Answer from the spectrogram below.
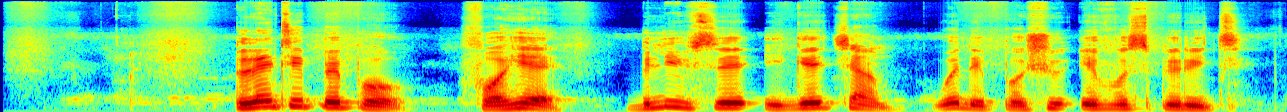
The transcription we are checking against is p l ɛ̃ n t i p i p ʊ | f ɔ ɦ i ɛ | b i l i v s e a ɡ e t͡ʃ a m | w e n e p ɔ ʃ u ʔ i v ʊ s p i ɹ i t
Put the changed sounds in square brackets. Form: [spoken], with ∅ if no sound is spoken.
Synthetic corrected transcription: p l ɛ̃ n t i p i p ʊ | f ɔ ɦ i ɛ | b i l i v s e [i] ɡ e t͡ʃ a m | w e [d] e p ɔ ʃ u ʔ i v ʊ s p i [ɾ] i t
